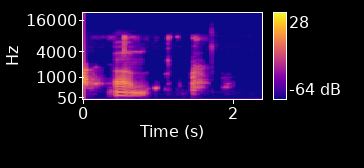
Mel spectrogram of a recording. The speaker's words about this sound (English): I got dogs back here.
